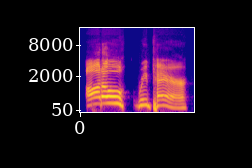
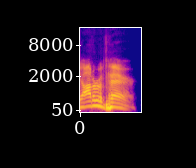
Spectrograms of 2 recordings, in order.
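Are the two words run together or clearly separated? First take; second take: separated; run together. First: The two words are clearly separated and enunciated. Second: The two words are run together as one. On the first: The speaker calls it right. "It's separate words, [name]. Enunciate" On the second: The speaker calls it wrong. "I always combine auto and repair to be auto repair"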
